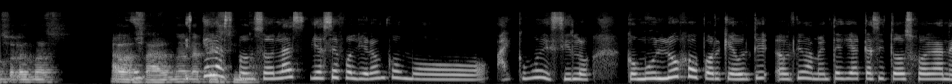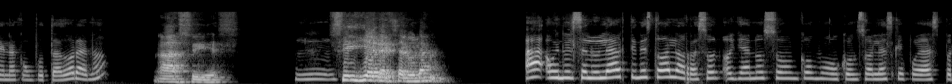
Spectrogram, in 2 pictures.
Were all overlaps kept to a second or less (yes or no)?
no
